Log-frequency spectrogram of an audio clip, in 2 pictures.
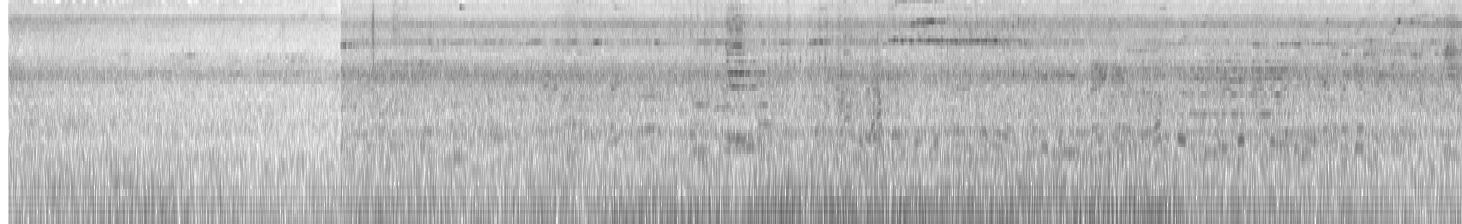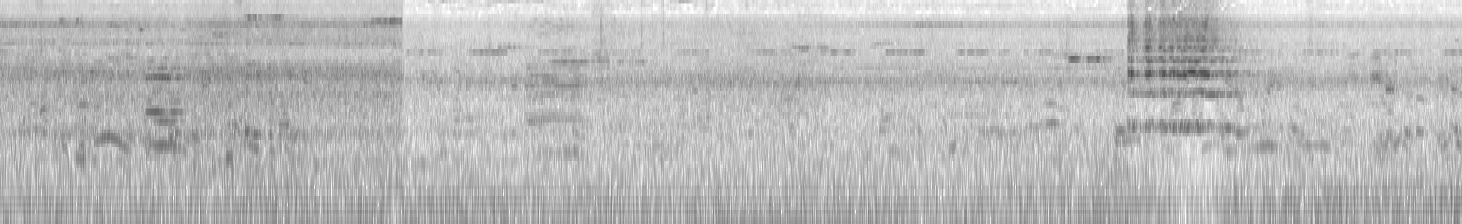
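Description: Busy city street: traffic noise with vehicle horns honking over the voices of a crowd talking, with a horn sounding near the end.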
